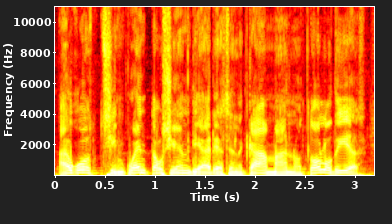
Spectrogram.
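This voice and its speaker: An older man talks about himself in a casual interview. His speech is halting, and he often repeats words before he gets them out. His voice sits a little high for a man. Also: expressive, a little mellow. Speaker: radio announcer.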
